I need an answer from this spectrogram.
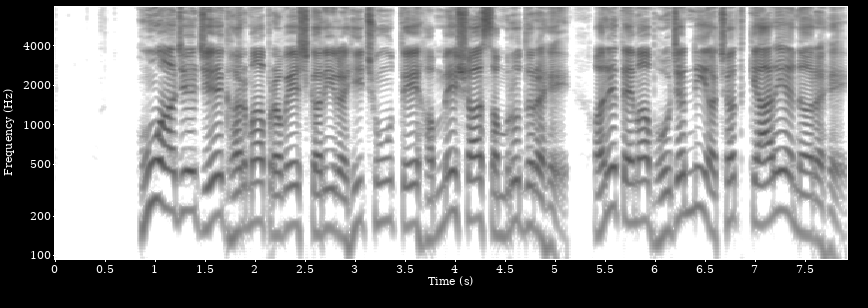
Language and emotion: Gujarati, neutral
